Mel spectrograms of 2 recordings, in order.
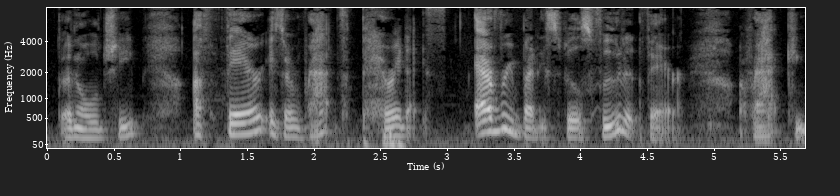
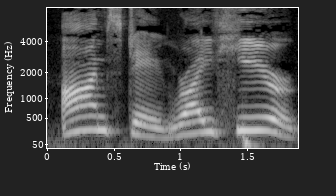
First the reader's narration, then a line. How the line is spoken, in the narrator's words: grumbled the rat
